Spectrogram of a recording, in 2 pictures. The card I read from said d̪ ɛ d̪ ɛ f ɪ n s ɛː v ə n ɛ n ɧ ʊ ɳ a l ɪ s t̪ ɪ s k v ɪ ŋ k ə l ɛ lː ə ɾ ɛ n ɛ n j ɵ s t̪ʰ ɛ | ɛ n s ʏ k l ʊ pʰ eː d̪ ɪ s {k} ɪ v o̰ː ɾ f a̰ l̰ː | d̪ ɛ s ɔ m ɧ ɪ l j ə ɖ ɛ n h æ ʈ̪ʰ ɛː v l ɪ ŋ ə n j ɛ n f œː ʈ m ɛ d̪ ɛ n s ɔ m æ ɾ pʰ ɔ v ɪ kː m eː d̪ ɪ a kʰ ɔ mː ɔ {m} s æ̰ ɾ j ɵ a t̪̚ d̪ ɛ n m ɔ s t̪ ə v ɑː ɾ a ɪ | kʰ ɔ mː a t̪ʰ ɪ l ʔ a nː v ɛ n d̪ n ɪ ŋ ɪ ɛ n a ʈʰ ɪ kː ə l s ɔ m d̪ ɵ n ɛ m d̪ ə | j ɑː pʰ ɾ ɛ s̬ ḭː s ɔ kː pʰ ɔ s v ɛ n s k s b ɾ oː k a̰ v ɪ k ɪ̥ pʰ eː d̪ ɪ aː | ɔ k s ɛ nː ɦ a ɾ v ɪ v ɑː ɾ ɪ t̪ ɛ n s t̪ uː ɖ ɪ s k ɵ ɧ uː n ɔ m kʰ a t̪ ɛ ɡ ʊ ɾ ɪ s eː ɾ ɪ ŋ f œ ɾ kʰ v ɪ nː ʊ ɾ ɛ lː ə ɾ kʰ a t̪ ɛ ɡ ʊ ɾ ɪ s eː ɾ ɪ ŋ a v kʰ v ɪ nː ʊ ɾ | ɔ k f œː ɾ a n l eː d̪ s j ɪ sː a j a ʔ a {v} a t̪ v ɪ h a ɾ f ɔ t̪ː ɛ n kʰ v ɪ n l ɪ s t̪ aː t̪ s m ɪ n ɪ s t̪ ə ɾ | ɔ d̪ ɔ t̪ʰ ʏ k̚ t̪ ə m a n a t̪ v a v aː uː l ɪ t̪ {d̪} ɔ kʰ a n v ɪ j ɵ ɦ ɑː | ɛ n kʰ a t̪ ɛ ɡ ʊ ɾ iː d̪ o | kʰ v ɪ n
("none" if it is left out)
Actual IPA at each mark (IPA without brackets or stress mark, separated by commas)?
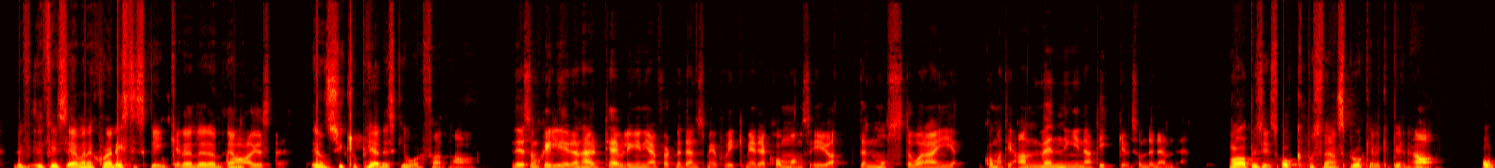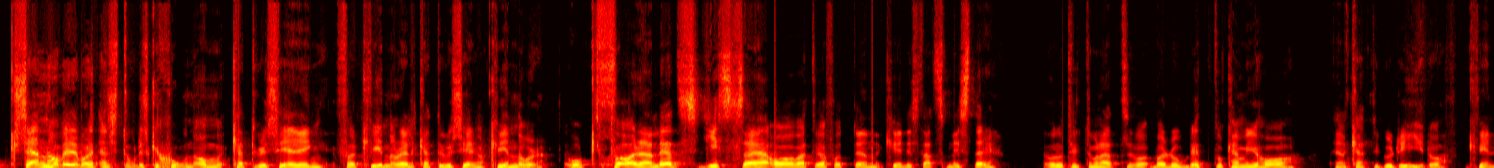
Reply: k, n, v, d̪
